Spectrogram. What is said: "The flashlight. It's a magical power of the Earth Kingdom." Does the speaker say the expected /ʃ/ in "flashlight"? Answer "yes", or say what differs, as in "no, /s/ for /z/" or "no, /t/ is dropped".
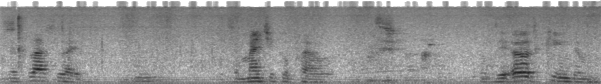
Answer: no, /s/ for /ʃ/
